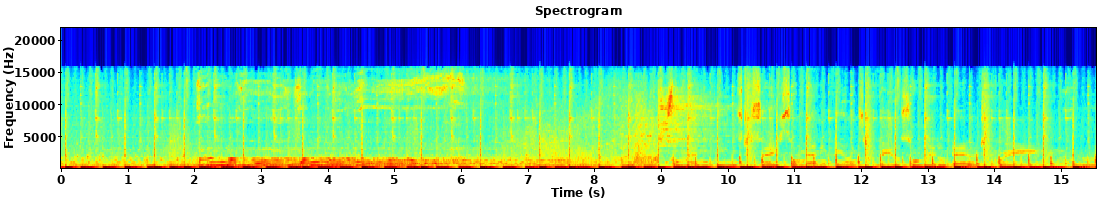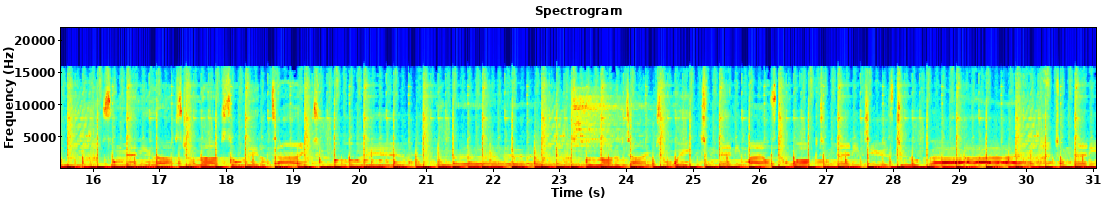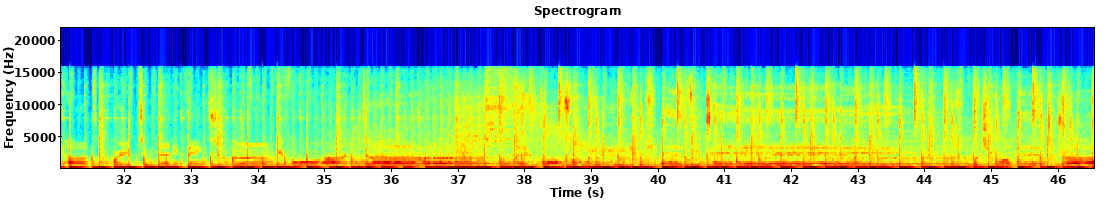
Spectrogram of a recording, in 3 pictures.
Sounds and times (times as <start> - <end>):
Music: 0.0 - 46.5.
